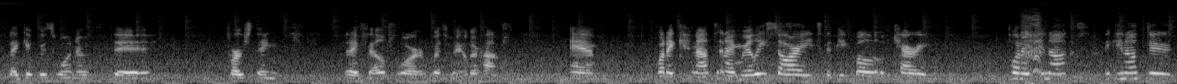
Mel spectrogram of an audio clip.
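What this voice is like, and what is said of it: Belfast accent. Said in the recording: “I'm a Belfast girl ... I get comments on my accent all the time ... The Belfast accent there, that was nice”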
